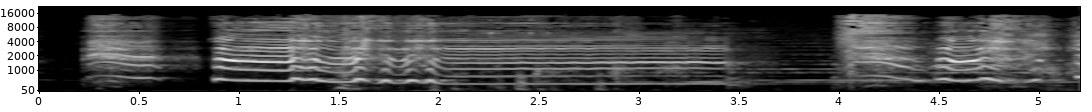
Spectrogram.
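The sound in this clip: Someone cries and wails in drawn-out, trembling sobs with a quavering pitch, broken by short gasping pauses.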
